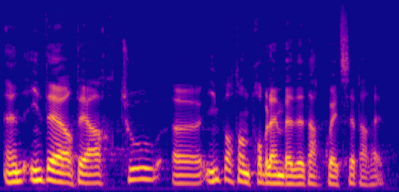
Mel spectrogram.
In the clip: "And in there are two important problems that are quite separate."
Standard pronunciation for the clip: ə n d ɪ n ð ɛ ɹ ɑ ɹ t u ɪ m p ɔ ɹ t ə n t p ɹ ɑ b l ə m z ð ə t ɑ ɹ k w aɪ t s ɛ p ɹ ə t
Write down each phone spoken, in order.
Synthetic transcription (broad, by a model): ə n d ɪ n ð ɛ ɹ ɑ ɹ t u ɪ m p ɔ ɹ t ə t p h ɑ b l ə m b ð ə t ɑ ɹ k w aɪ t s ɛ p ɹ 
